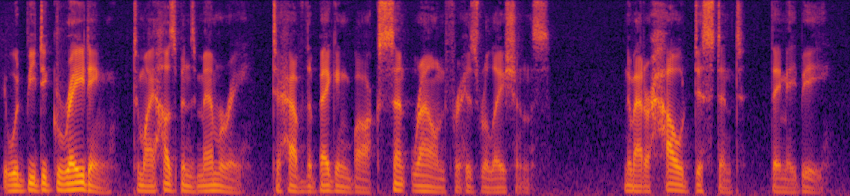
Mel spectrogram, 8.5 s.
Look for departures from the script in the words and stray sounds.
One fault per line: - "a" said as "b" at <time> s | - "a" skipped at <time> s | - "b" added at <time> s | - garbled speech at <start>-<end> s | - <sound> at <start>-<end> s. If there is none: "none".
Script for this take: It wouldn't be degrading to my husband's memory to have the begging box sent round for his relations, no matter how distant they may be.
- "wouldn't" said as "would" at 0.1 s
